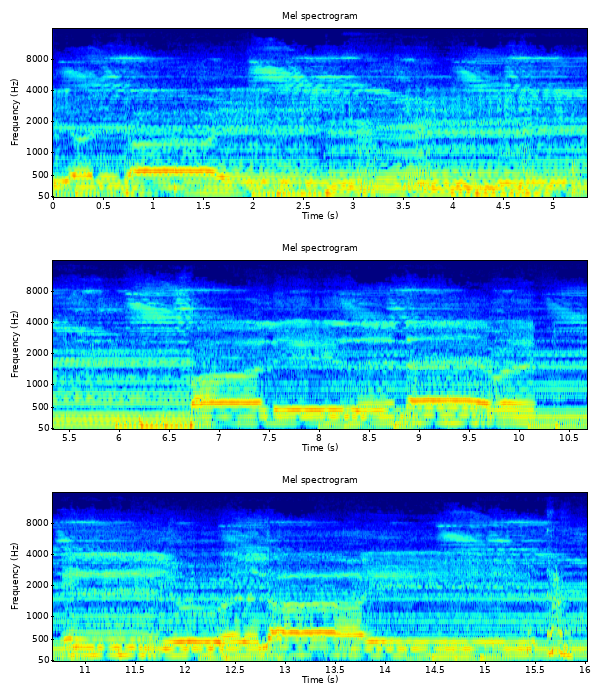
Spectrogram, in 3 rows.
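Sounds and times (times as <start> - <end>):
devotional song melody: 0.0 - 16.0
steady drone: 0.0 - 16.0.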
